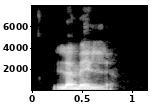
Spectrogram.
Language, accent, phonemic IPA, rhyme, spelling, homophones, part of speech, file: French, France, /la.mɛl/, -ɛl, lamelle, lamelles, noun, LL-Q150 (fra)-lamelle.wav
- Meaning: 1. strip (of food etc.) 2. thin plate, lamina, lamella 3. vertical blinds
